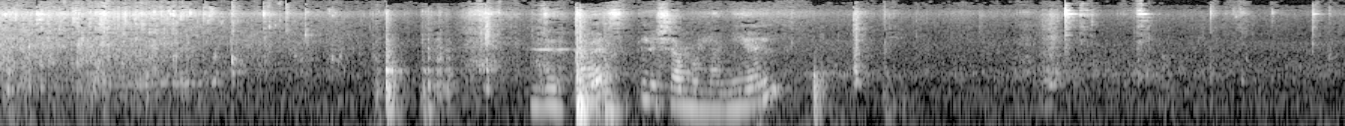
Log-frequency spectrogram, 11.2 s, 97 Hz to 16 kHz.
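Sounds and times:
water pouring into a container: 0.0s - 2.6s
speech: 4.6s - 6.6s.

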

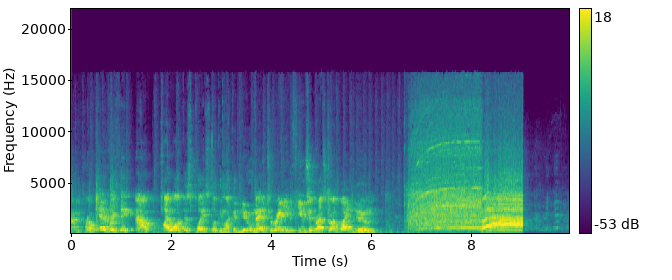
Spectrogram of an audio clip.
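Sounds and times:
speech: 0.1s - 6.8s
vacuum cleaner running with a high whine: 6.3s - 9.1s
laughter: 9.0s - 9.9s.

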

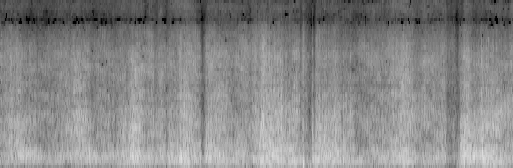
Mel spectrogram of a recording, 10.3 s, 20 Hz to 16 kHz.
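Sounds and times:
dense gritty scratchy rubbing: 0.0s - 10.2s.

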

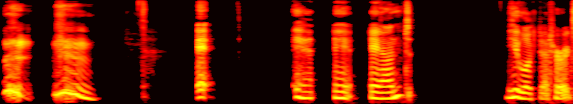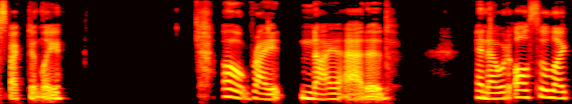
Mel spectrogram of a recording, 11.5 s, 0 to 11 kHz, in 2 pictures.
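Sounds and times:
person giving loud voiced coughs: 0.0s - 1.0s
speech: 3.8s - 4.2s, 5.0s - 6.5s, 8.0s - 9.8s, 10.5s - 11.4s.

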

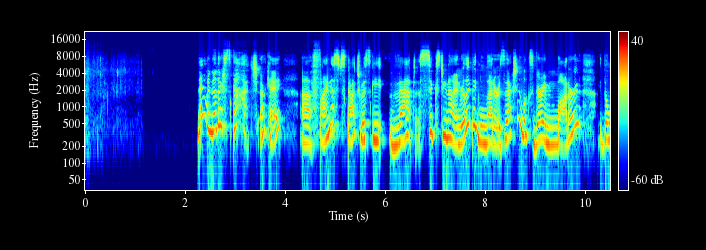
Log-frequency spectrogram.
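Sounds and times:
paper wrapping torn off a bottle of Scotch whisky: 0.0s - 1.2s
speech: 2.5s - 10.5s.

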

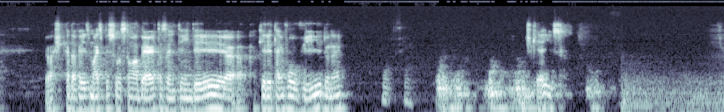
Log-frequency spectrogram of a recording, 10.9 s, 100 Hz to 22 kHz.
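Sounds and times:
speech: 0.7s - 6.9s, 7.9s - 9.1s
thunder rumbling: 6.6s - 10.8s.

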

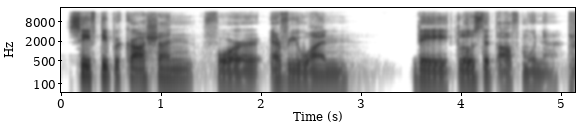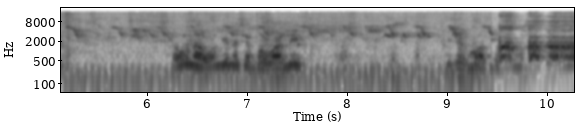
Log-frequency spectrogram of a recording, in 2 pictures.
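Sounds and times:
speech: 0.1s - 5.4s, 6.2s - 8.1s, 9.0s - 9.9s
aggressive chicken clucking and squawking: 5.1s - 10.2s.

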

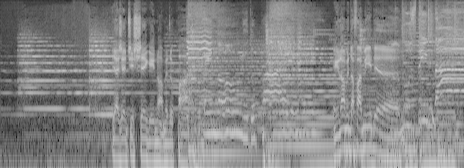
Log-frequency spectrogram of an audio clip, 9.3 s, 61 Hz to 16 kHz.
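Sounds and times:
cathedral church bell ringing: 0.0s - 7.3s
speech: 2.2s - 9.1s.

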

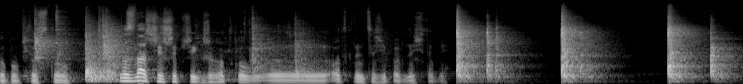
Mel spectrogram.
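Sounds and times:
speech: 0.0s - 4.9s
hammer straightening a car bumper holding arm: 4.6s - 7.4s.

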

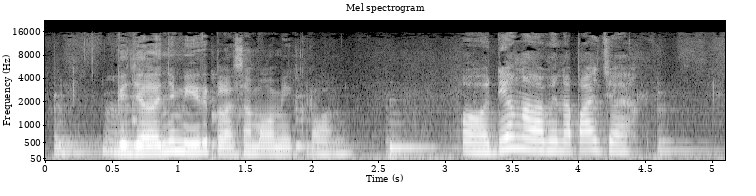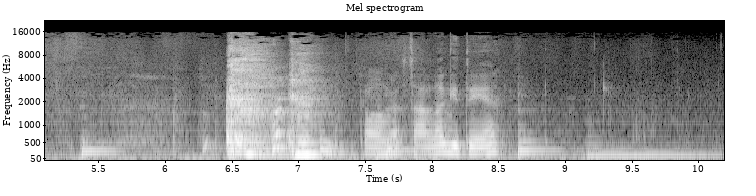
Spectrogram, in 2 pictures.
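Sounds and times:
speech: 0.1s - 2.4s, 3.1s - 4.5s, 6.4s - 8.7s
two harsh loud coughs: 6.4s - 7.4s.

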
